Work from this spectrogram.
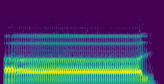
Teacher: حمزہ لام کھڑا زبر مد آل۔ اچھا اس مدہ کو جو ہے نا وہ 5 الف کے برابر، 5 سیکنڈ کے برابر کھینچے، آل، حمزہ کھڑا زبر آ، نون زبر نا، آل آنا۔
